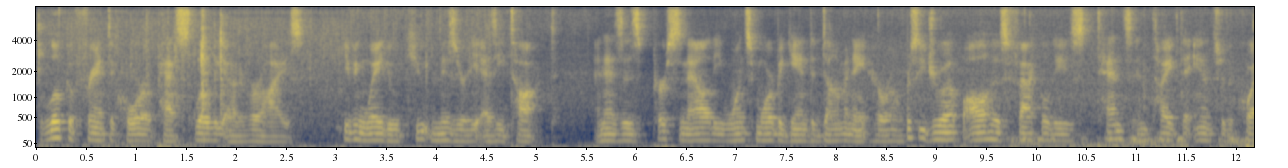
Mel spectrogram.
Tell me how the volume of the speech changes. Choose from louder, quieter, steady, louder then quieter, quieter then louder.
steady.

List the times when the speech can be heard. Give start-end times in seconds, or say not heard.
0.0-12.1.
